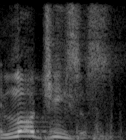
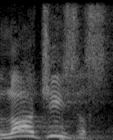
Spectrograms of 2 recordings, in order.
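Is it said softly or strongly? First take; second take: softly; strongly. First: It is said softly. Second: It is said strongly.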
